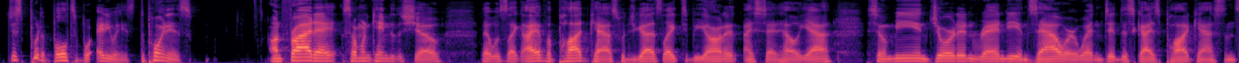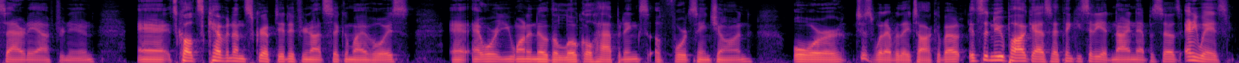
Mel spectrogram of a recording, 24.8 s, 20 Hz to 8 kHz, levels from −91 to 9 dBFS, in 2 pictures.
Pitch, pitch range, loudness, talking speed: 110 Hz, 100-125 Hz, -26 LUFS, 230 wpm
